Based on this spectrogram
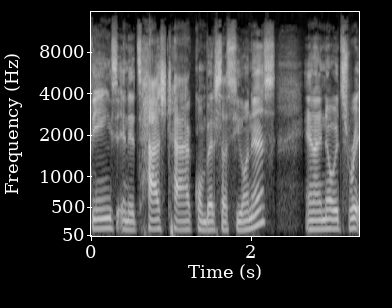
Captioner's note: speaks in foreign language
